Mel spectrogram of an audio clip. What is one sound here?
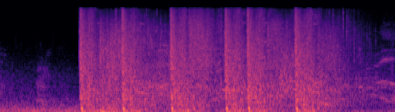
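A gun fires several loud shots.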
